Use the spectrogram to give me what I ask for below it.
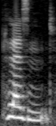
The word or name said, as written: pleasant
